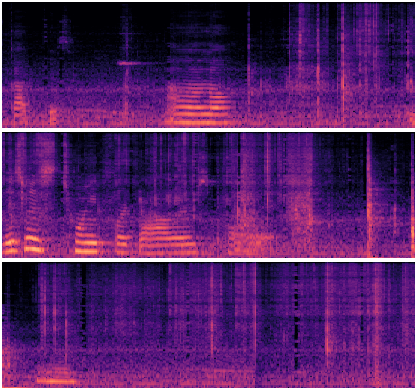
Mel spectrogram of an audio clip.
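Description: Cardboard packaging rustles and taps as it is handled.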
